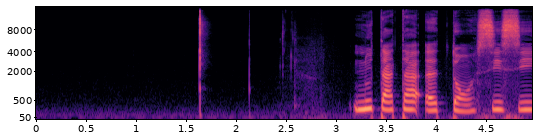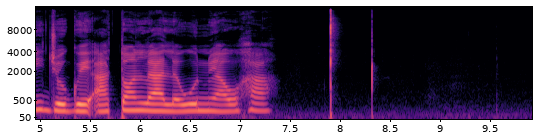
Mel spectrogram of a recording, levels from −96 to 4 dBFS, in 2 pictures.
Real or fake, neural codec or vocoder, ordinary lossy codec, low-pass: real; none; none; 14.4 kHz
